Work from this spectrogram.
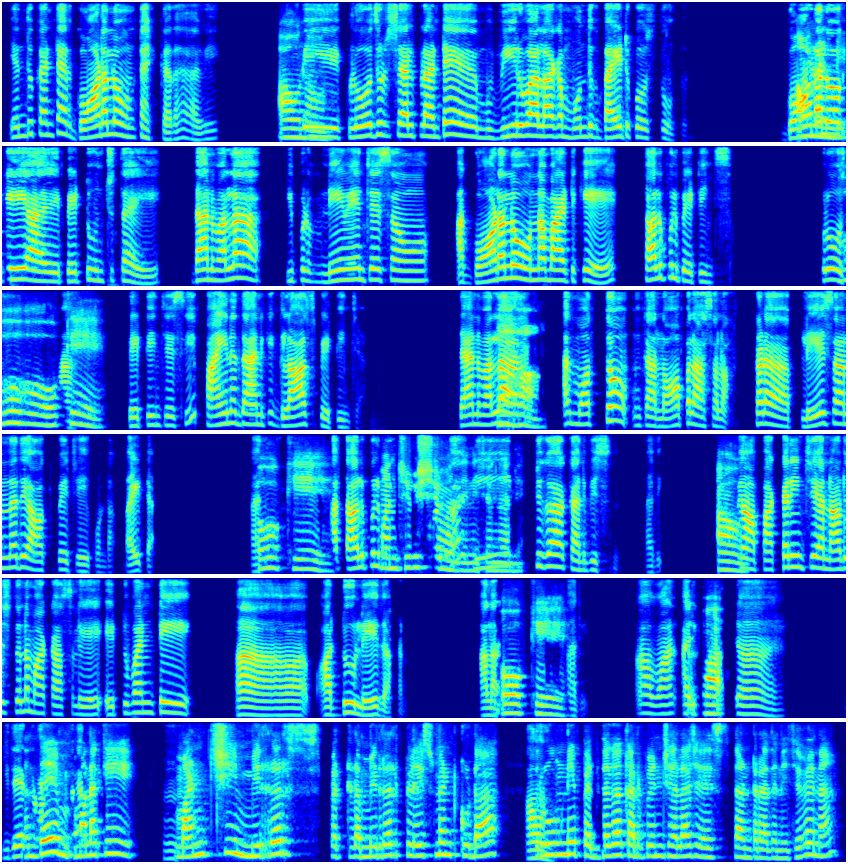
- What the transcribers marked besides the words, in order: chuckle; in English: "క్లోజ్డ్"; in English: "క్లోస్"; in English: "గ్లాస్"; in English: "ప్లేస్"; in English: "ఆక్యుపై"; in English: "నీట్‌గా"; stressed: "నీట్‌గా"; in English: "మిర్రర్స్"; in English: "మిర్రర్ ప్లేస్మెంట్"; in English: "రూమ్‌ని"
- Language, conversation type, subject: Telugu, podcast, ఒక చిన్న గదిని పెద్దదిగా కనిపించేలా చేయడానికి మీరు ఏ చిట్కాలు పాటిస్తారు?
